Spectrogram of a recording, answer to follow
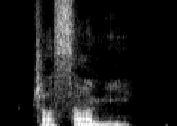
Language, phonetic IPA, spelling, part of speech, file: Polish, [t͡ʃaˈsãmʲi], czasami, adverb / noun, Pl-czasami.ogg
